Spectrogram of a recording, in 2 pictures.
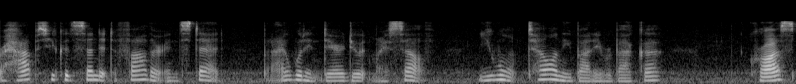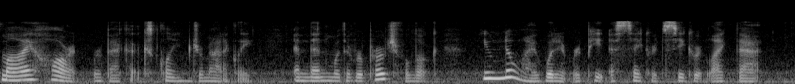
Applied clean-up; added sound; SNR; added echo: none; none; none; none.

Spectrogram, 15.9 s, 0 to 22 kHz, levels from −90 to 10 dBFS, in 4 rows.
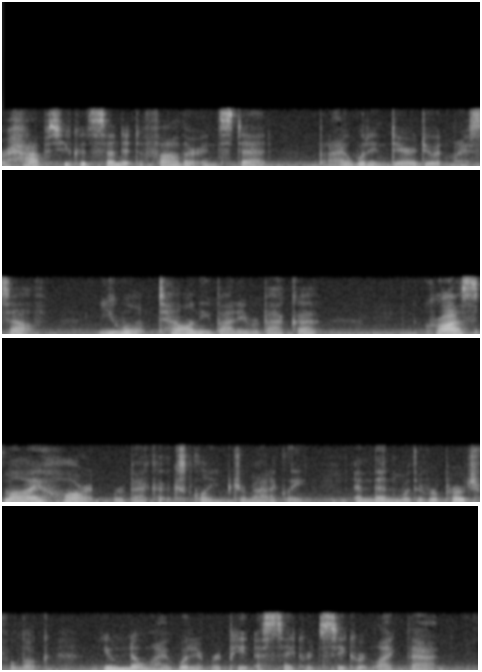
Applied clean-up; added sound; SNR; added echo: none; Wind; 13 dB; none.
